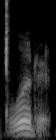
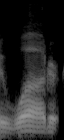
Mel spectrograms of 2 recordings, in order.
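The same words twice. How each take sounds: First: "water" the East Coast way, WOOD-er; East Coast accent. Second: "water" with an open ah, WAH-ter; standard pronunciation. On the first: Answering people who mock it, East Coast accent. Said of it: "they always shit on my accent". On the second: Denying saying it this way, standard "water". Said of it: "I don't say water". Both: Shown as a demonstration.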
